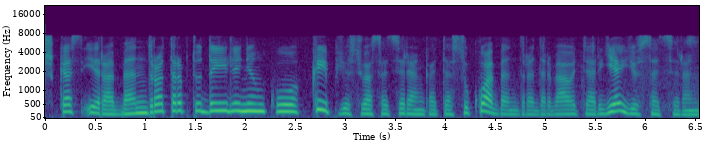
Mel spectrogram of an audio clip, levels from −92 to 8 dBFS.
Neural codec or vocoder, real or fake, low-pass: none; real; 7.2 kHz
